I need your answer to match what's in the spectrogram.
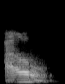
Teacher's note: Kemudian di sini ada alif lam qamariyah ya, al ardi. Kemudian ardi ro-nya dibaca tafkhim ya, dibaca tebal. Ardi ya. Jadi tidak datar bibirnya ya, tidak ardi tapi aru, agak diangkat.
